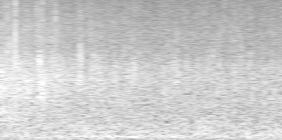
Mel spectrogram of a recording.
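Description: Faint steady room hiss with no distinct sound event.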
